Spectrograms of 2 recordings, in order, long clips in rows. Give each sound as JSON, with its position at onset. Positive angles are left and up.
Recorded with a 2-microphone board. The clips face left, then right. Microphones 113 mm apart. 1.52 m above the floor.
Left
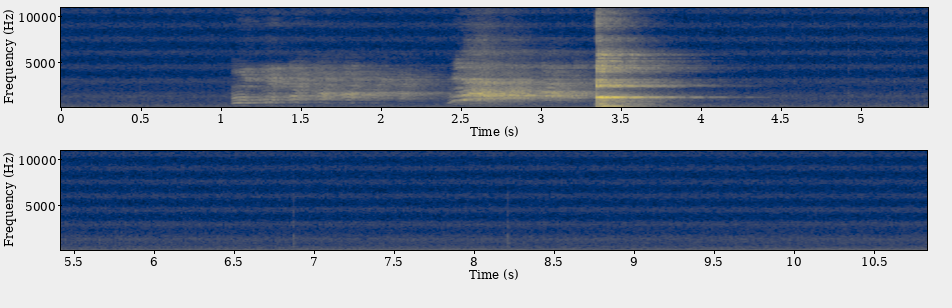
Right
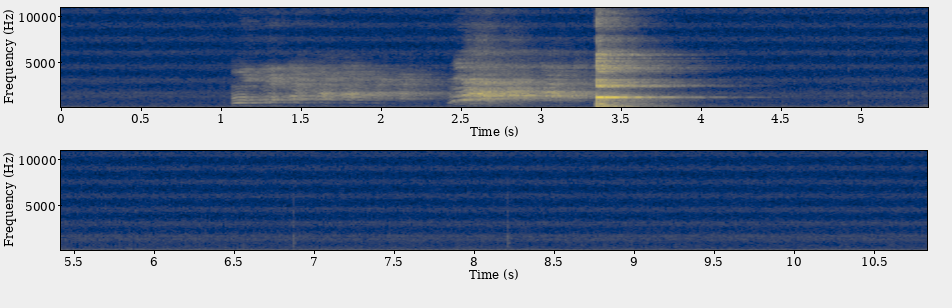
{"t": 1.1, "sound": "laughter", "side_deg": 0, "distance_m": 0.6}
{"t": 3.3, "sound": "a scream", "side_deg": -25, "distance_m": 1.3}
